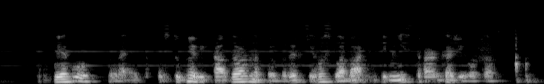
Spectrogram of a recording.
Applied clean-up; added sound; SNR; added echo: neural mask model DeepFilterNet 3.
